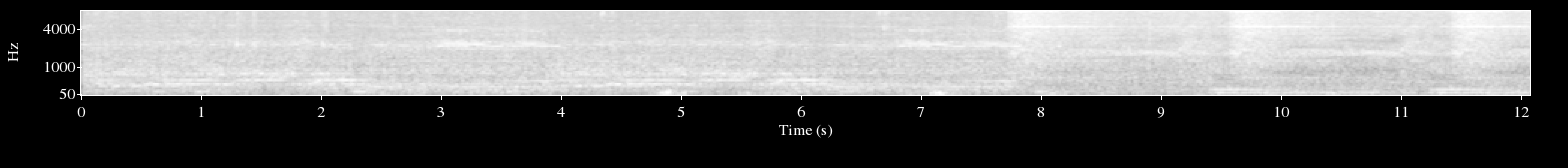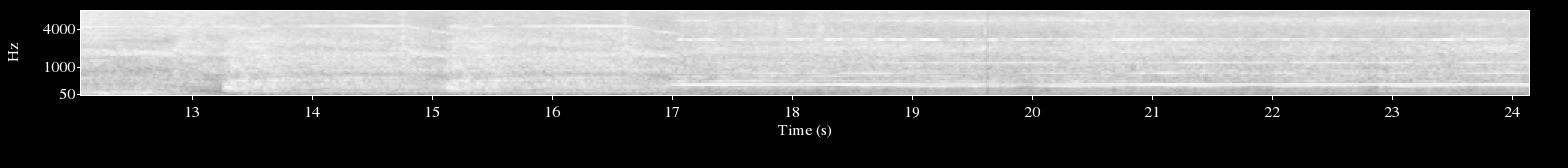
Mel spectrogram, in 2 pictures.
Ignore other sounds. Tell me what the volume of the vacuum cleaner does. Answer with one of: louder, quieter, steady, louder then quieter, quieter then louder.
steady.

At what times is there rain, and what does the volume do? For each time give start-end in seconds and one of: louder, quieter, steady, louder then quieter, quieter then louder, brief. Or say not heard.
0.0-13.0 steady.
